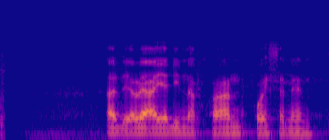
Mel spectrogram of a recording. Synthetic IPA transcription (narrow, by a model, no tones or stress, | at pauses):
adɛlɛajadinakolanpɔɛsɛnɛn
